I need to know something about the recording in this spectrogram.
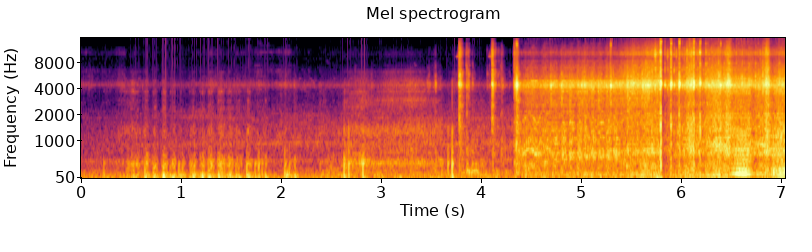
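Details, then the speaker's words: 1974 Chevrolet Nova with new electronic-ignition distributor and recently replaced fuel filter and kinked line: starter churns steadily, about three to four turns a second, but never catches; crank-no-start from fuel starvation, suspected obstruction between tank and carburetor. "all right so it appears we have a fuel issue we definitely have a fuel issue"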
